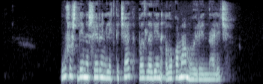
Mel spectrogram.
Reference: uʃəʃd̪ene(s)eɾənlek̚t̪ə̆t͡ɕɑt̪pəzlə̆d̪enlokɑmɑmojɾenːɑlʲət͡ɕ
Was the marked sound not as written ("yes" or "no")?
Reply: yes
